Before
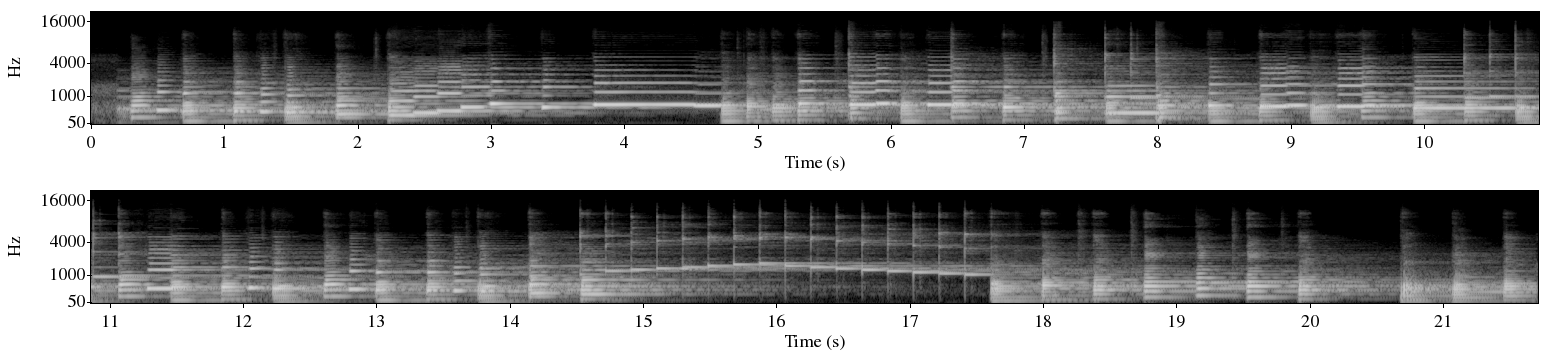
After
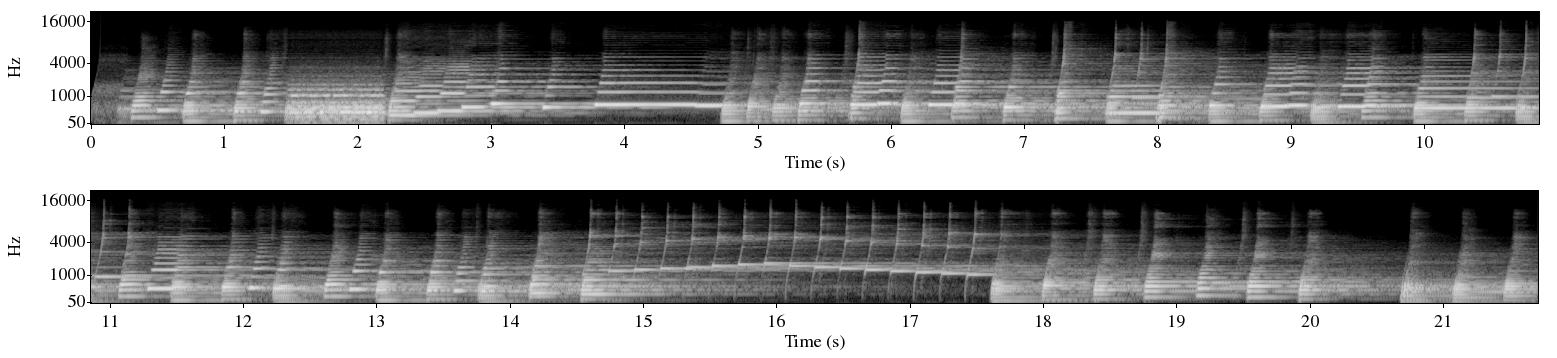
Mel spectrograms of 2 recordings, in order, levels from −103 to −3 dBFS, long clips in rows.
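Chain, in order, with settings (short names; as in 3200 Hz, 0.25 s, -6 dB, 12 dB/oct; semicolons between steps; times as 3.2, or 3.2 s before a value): dispersion highs, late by 83 ms, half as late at 1900 Hz; spectral freeze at 1.51, 0.68 s; gain +5.5 dB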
